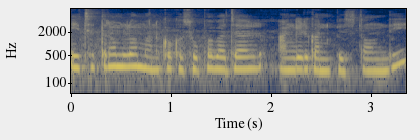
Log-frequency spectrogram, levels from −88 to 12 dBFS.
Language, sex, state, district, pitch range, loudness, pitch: Telugu, female, Andhra Pradesh, Chittoor, 220-255 Hz, -15 LUFS, 230 Hz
